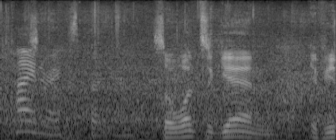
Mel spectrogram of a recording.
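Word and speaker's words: Heinrichsberger: I was saying it wrong. Right. There was an E in there. I didn't know it was there. HEINREICHSBERGER.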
